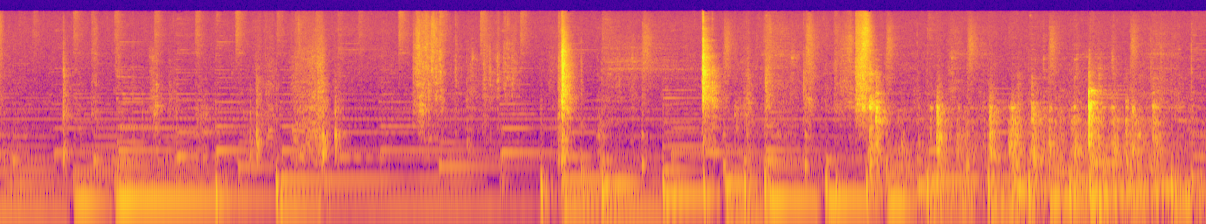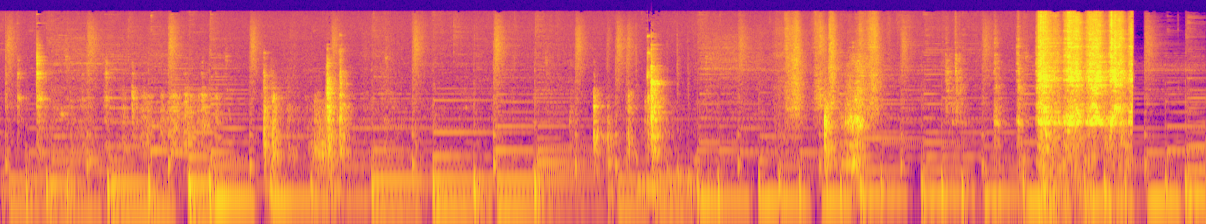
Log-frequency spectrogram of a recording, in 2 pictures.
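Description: Background music over scattered knocks and handling sounds of a metal block being set in a bench vise. Near the end a hacksaw cuts the metal in a quick run of strokes.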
